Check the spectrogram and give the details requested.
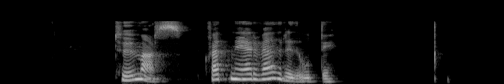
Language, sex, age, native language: Icelandic, female, 40-49, Icelandic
